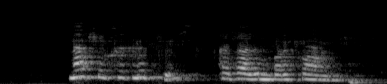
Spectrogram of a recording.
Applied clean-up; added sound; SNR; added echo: neural separator model SepFormer DNS4.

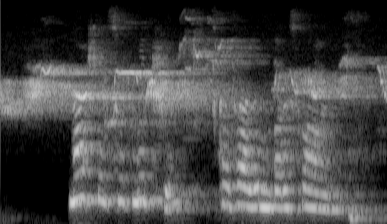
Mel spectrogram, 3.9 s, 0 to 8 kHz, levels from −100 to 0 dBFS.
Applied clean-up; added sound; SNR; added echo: none; Bird; 0 dB; reverberation time 0.7 s.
